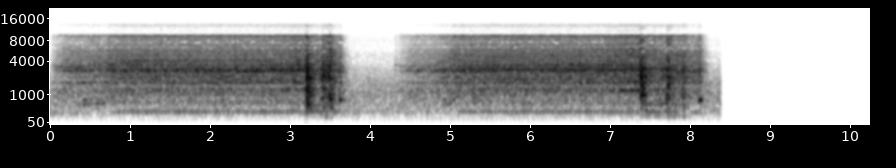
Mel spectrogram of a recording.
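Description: Cordless drill boring holes through the thin steel wall of a gallon can, in two runs of a few seconds each with a short pause between, each run ending in a sharp click. The drilling is a ring of holes around a circle so the centre can be snapped out for the stove's feed tube. The sound cuts off suddenly.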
